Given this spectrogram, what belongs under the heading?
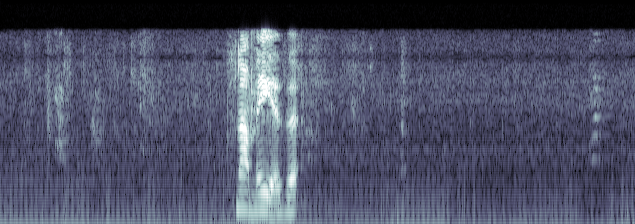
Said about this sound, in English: No, it's the washing machine. I'll let things soak for a while.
